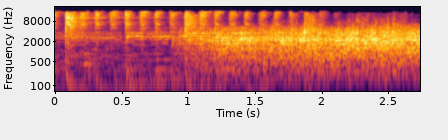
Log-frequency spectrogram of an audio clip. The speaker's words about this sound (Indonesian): Pesawat pengebom B-1 diterbangkan dari Amerika Serikat untuk menyerang 85 target militan yang didukung Iran di Irak dan Suriah pada Jumat.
